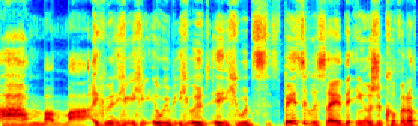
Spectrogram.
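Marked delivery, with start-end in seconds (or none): 0.0-0.9 play-acted, whiny, childish voice. Retelling how a roommate talked to his mom: imitating a whiny voice. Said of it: "it was so whiny".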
